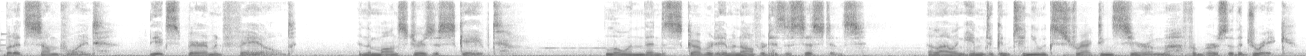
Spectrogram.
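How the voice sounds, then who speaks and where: A composed game investigator with a very low voice. He lays things out in a measured, analytical and matter-of-fact manner, with faint music underneath. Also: animated, fairly bright tone. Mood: composed, explanatory. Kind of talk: video game voice acting.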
